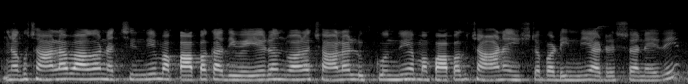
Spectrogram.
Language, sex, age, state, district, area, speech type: Telugu, female, 18-30, Andhra Pradesh, Srikakulam, urban, spontaneous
